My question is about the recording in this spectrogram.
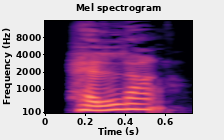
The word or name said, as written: halvlang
